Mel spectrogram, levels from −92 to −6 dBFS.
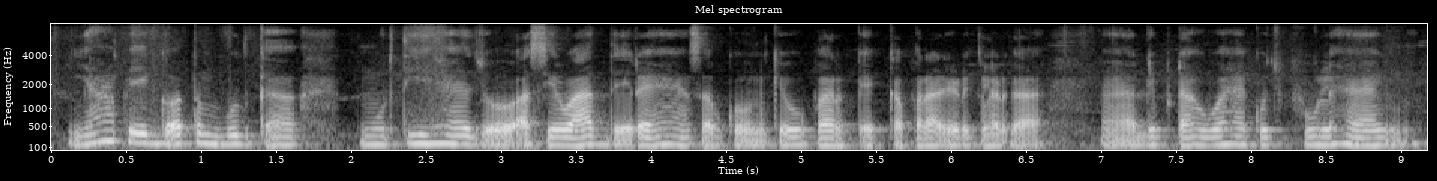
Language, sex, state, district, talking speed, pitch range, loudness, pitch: Hindi, male, Andhra Pradesh, Chittoor, 175 wpm, 135-155 Hz, -25 LUFS, 145 Hz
